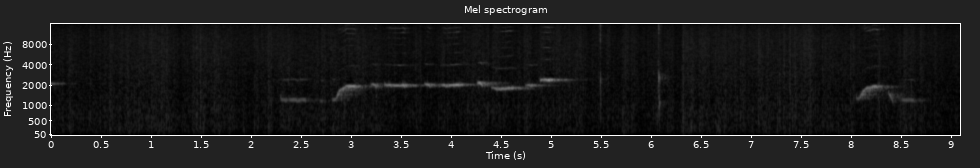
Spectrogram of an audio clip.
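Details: Pet cockatiel, trained for about a week, whistling the learned tune "If You're Happy and You Know It": a run of clear whistled notes stepping between higher and lower pitches for about two seconds, then a short rising-falling whistle after a pause.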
